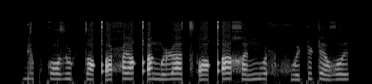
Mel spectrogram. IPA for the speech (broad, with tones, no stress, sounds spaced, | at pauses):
ɖ ɪ˦ p k ɔ˧ z u˧ ʈ t ɔ˨ qʼ o˨ ħ ɛ˦ qʼ ɪ˦ ŋ ʊ˨˦ ɭ a˦ t͡sʼ ɔ˨ qʼ ɛ˦ χ ɛ˨ ŋ u˧ ħ xʷ e˨ ʈ ɪ˦ ʈ ɛ˨ ʁʷ ɪ˦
